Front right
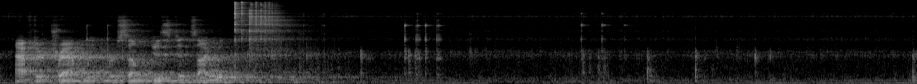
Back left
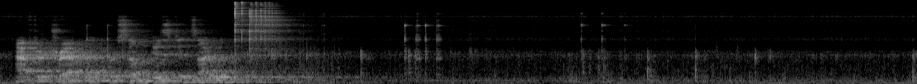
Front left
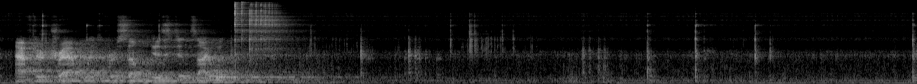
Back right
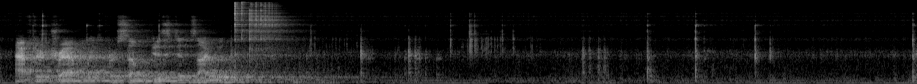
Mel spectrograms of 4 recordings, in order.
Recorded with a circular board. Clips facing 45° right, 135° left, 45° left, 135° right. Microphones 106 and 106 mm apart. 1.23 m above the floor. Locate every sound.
0.1 s a man speaking: 55° right, 1.1 m
2.3 s a dropped coin: 75° right, 0.8 m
